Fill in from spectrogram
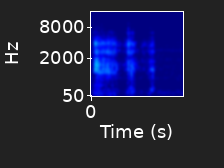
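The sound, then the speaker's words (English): A low, rumbling wolf growl rolls out, starting strong and then breaking into a couple of short, throaty bursts before fading. No one speaks. “The growl ripples out over, and the elder goes, enough. I agree with the wolf.”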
